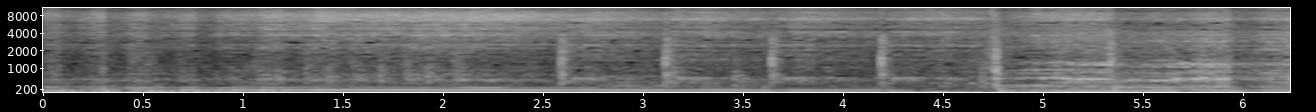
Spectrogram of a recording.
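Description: Live band music with an electronic drum kit played through the sound system: a long held low note with single drum hits about every half second, then the full band and drums come in together about five seconds in.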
